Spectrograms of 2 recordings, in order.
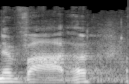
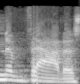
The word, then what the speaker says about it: Nevada: Point in Nevada. Okay, Nevada. It's Nevada, sir. Please say it correctly. It's Nevada.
